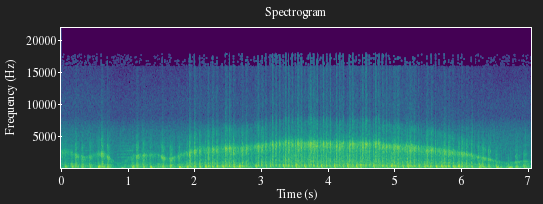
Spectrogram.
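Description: An old 1927 Maxwell car engine running with a continuous, rough, sputtering rumble. The note climbs and holds higher through the middle, then drops back near the end, with no voices.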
